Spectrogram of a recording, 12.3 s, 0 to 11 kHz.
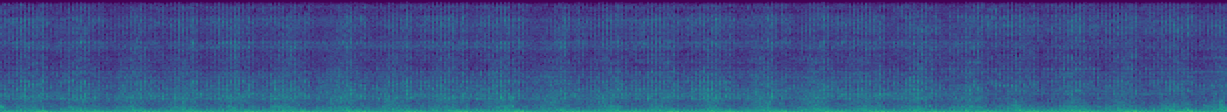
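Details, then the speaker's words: John Deere 1025R turbo diesel tractor, cold start at 40°F in Arkansas; chugging uneven lope rising and falling about once a second; owner says it stops when warm; smooths out warming up. "It won't do that whenever it warms up. Didn't know it would look like that. That sounds cool."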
